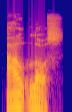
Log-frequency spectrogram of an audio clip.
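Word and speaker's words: ἄλλος: Como ustedes ven aquí, Strong G243, en griego se escribe de esta forma, la transliteración es allos y se pronuncia allos.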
